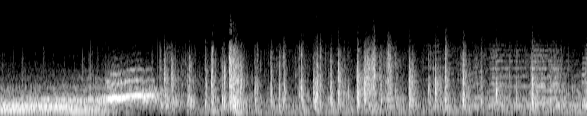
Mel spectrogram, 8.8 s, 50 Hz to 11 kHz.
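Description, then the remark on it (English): A low engine rumble swells and fades as a car is turned into an alley leading to the stage door of the Dodge Theater at about 1:25, then a solid door thud, followed by a string of scattered taps and clicks. “It was maybe 1:25 when I hit the alley leading to the stage door of the Dodge Theater and twisted the car into it.”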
